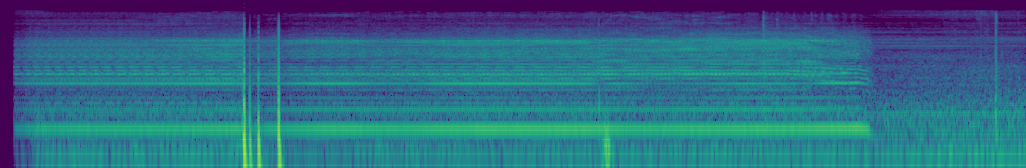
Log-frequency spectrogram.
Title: The CoolCold Fan Has Vibration Loud Noise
